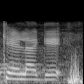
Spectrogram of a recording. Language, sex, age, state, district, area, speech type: Kannada, female, 18-30, Karnataka, Bangalore Urban, rural, read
